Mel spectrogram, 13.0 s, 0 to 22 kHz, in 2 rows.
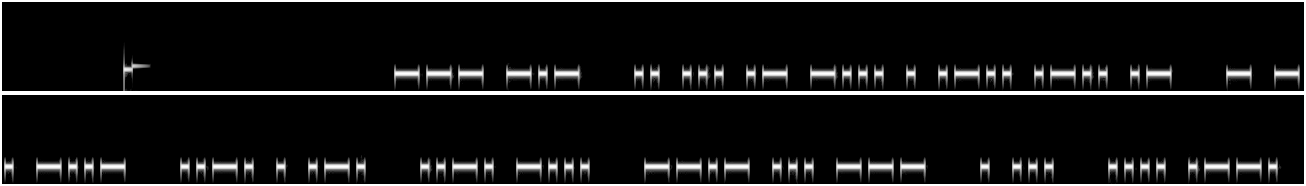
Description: Morse code, heard as a keyed tone, about 30 wpm, 700 Hz. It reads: OK ISABELLA TNX FER FB QSO ES HP
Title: Practice QSO - Exchange 4 - Ending - 30wpm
